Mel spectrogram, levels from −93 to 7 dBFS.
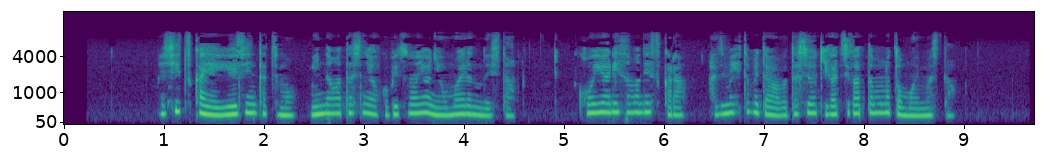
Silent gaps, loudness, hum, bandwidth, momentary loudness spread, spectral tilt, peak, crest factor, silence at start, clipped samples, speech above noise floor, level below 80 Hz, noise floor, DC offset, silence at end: none; -24 LUFS; none; 8.8 kHz; 11 LU; -4.5 dB/octave; -4 dBFS; 20 dB; 0.95 s; under 0.1%; 43 dB; -74 dBFS; -67 dBFS; under 0.1%; 0.8 s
